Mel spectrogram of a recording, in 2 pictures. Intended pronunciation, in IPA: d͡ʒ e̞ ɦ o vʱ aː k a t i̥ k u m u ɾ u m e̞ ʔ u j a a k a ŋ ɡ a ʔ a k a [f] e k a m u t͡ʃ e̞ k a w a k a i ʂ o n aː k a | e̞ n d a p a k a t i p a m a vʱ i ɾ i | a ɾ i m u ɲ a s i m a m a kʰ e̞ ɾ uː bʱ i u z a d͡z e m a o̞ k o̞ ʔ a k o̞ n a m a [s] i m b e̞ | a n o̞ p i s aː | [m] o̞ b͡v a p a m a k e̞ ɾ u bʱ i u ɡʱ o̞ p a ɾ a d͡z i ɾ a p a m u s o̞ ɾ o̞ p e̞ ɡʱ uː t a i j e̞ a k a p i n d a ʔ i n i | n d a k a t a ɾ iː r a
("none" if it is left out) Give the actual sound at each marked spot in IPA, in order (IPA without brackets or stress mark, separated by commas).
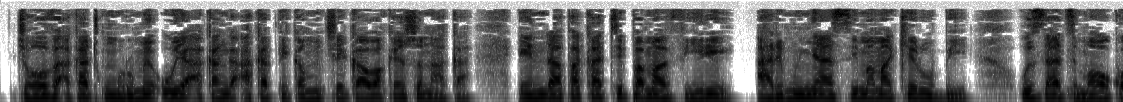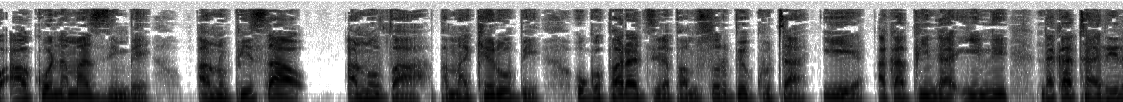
p͡f, z, n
